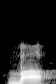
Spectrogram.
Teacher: با کا مخرج یہ ہے کہ دونوں ہونٹوں کے تر حصے سے یہ حرف ادا ہوتا ہے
